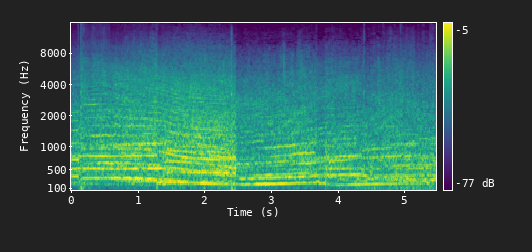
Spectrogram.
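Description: Porsche and Ferrari GT race cars at Sebring in a sim racing endurance event scream past at high revs, engine tones rising and dropping through gear changes, with a sharp pass at the midpoint and steady loud engine drone throughout, no talk.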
